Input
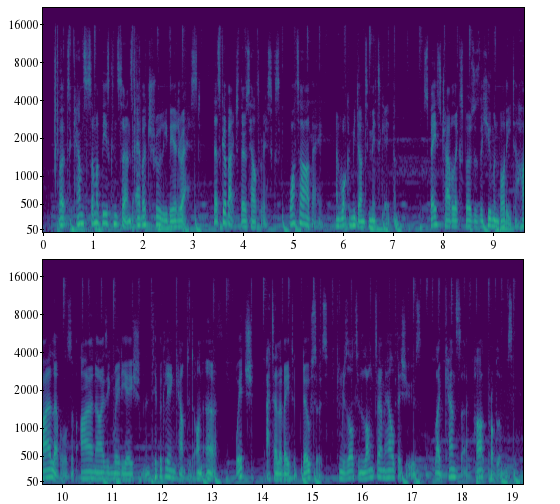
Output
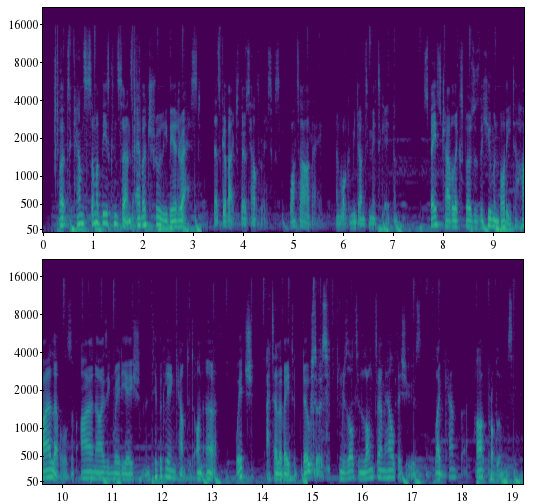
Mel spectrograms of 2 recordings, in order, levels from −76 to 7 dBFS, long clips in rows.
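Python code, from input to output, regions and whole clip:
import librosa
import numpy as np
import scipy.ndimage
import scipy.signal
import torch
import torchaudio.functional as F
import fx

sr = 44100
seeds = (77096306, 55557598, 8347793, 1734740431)

y = fx.chain(x, sr, fx.ring_mod(carrier_hz=39.0),
    fx.highpass(hz=120.0, slope=12), at=(3.17, 6.71))
y = fx.chain(y, sr, fx.highpass(hz=190.0, slope=24),
    fx.peak_eq(hz=8100.0, db=-14.5, octaves=1.5),
    fx.env_flatten(amount_pct=70), at=(14.91, 15.36))
y = fx.chain(y, sr, fx.lowpass(hz=1500.0, slope=12),
    fx.low_shelf(hz=490.0, db=-9.0), at=(17.67, 18.27))
y = fx.high_shelf(y, sr, hz=6200.0, db=-6.0)
y = fx.band_widen(y, sr, depth_pct=40)
y = F.gain(torch.from_numpy(y), 2.5).numpy()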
